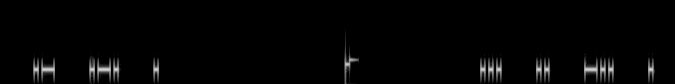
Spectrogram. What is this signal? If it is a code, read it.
Morse code, heard as a keyed tone, about 31 wpm, spaced as for 17 wpm, 700 Hz. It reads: ARE SIDE
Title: 3x Character Spacing - Top 100 Words - 30wpm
